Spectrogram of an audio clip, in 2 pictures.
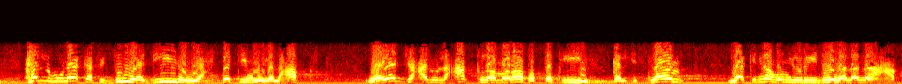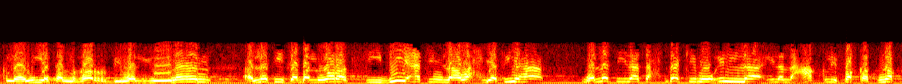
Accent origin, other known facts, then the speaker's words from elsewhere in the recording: Cairo, Cairo Governorate, Egypt; آخر ما صنعوا عندنا في القاهرة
